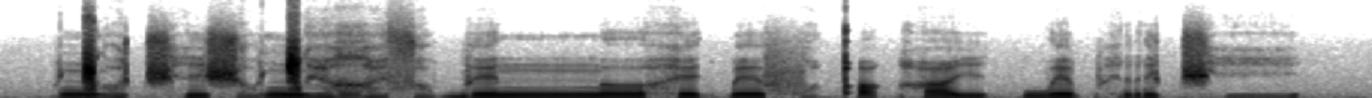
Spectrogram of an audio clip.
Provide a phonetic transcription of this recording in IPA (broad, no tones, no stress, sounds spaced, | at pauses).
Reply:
ŋ͡ǁ ɔ̤ t͡ʃʰ i ʃ ɔ̤ ŋ͡ǁ e̤ ʁ e̤ s ɔ̤ b e nː ɤ h e k͡p e f ɔ̤ qʼ ɤ qʰ i | w e pʰ r i t͡ʃʰ i̤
